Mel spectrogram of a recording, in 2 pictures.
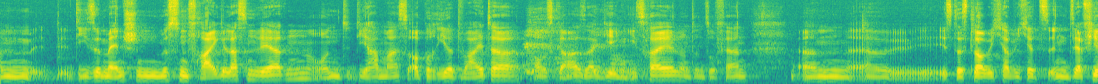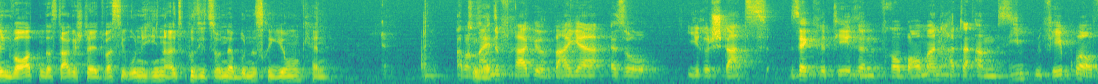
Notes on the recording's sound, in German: BPK-Mitschnitt 14.02.2024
